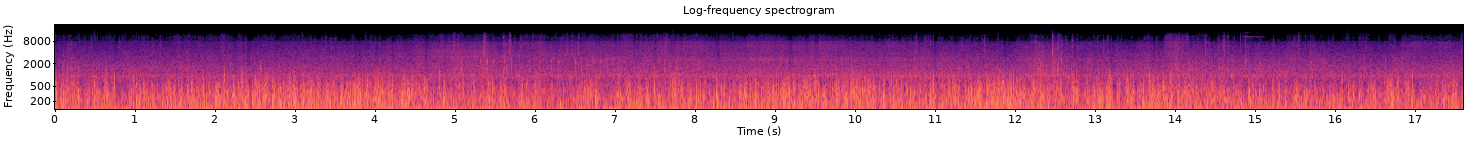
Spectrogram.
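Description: Steady low rumble of wind and road noise from a car being driven, with wind buffeting the microphone.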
